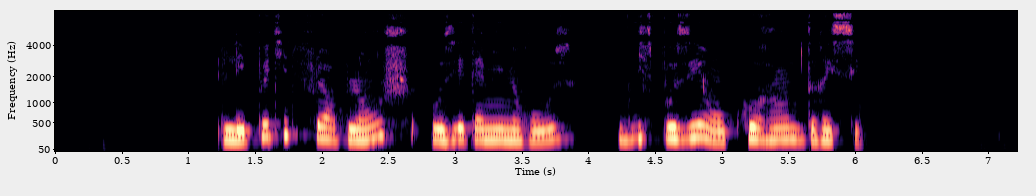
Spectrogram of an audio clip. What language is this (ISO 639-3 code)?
fra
